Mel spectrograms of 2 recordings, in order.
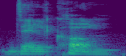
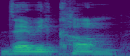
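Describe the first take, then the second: First: The first two words merge into one short syllable. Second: Every word is said fully and separately. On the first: "you can say they'll come" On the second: "Instead of saying they will come"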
